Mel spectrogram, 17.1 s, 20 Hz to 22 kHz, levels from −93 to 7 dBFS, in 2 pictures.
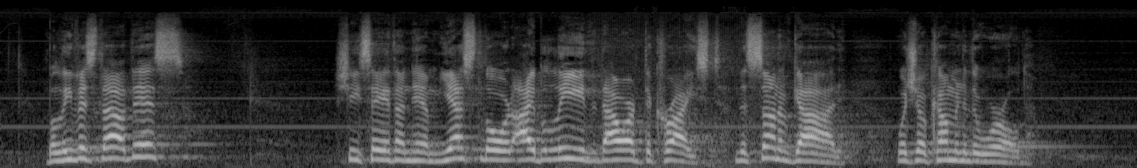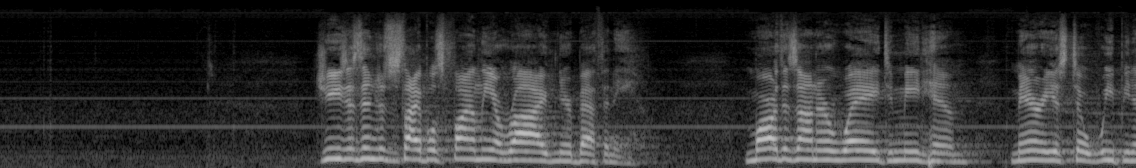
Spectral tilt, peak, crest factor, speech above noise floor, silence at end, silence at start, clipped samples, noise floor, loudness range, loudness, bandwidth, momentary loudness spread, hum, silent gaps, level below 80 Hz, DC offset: -3.5 dB/octave; -10 dBFS; 20 dB; 32 dB; 0 s; 0.35 s; under 0.1%; -60 dBFS; 8 LU; -27 LUFS; 17 kHz; 12 LU; 60 Hz at -65 dBFS; none; -68 dBFS; under 0.1%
